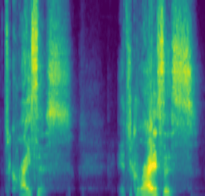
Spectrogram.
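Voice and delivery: hammed-up alarm, rising to a loud cry; mock fear-mongering. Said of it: "that's a fear tactic".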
